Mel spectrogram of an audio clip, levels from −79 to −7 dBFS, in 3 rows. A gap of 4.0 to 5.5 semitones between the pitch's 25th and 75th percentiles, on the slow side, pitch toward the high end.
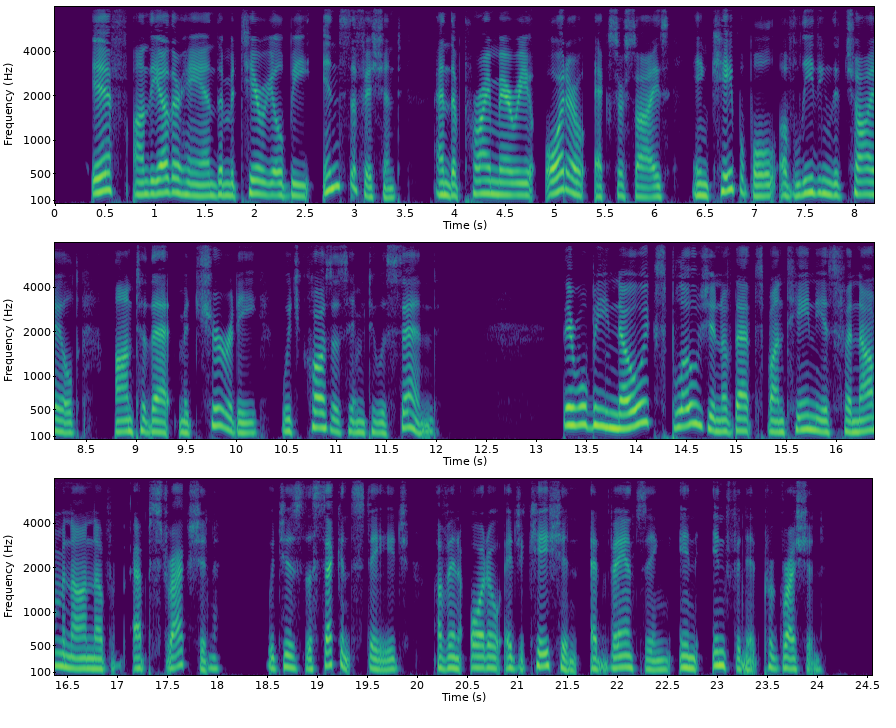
No: average, 4.3 semitones; slow, 125 wpm; medium, 170 Hz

